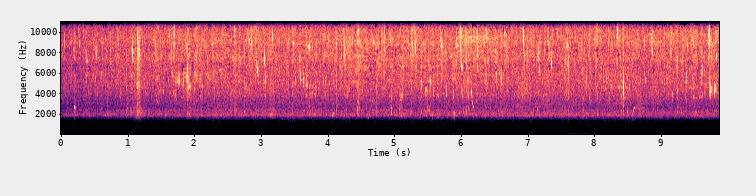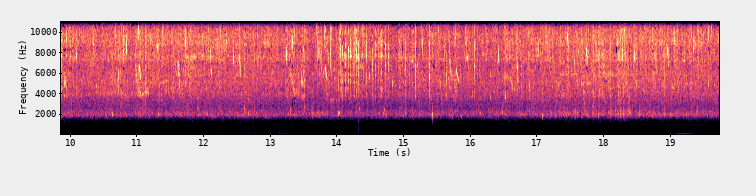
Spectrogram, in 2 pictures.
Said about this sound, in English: But what we're hearing is lumps of glacier that have carved off into this lake, and then they're drifting out towards the sea. Again, it's this sound of 20,000-year-old air being released from the ice as it dissolves.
